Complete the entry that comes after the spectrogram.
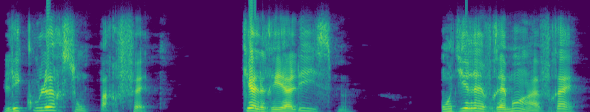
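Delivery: high, loud, drawn-out delight; marvelling admiration. Acted. Customer praising the realism of his order, marvelling. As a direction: gush slowly over every detail.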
